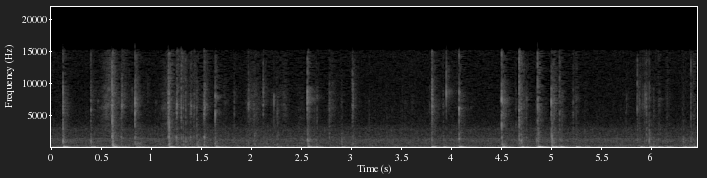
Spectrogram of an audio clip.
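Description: Typing on a computer keyboard: irregular keystrokes in quick runs, with a short lull about halfway through.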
